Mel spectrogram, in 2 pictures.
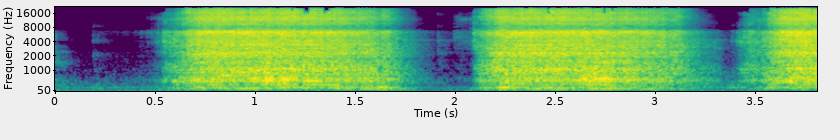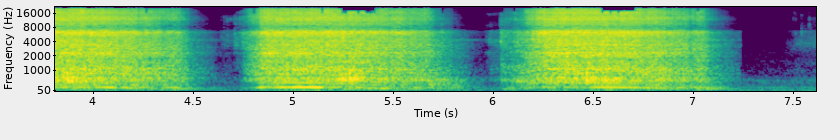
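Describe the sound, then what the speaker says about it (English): A knitting machine runs five sweeps of its carriage across rows of white yarn at tension 9. Each pass is a loud, steady mechanical whirr of about a second, with short quiet gaps between the passes. "So I'm going to go right now and knit 120 with the white yarn."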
